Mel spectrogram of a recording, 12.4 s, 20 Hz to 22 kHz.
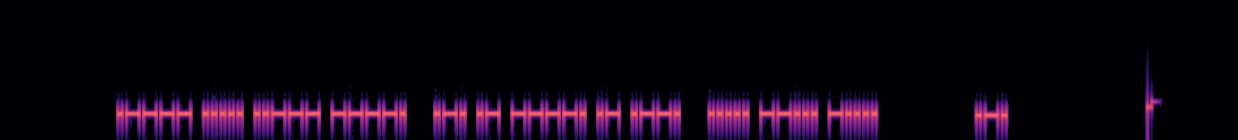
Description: Morse code, heard as a keyed tone, about 28 wpm, 700 Hz. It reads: 1529 RA9AP 576 R
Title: Worked All Europe DX Contest - QTC Exchange - 28wpm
